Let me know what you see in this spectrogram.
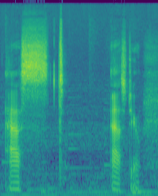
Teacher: You can even potentially drop the K completely.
